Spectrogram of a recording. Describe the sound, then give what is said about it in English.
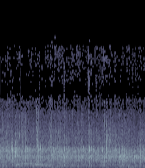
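An audience applauds to welcome a guest as he comes up. Dense, even clapping runs steadily throughout, with a few louder individual claps standing out. “So would you put your hands together and welcome Mr. Bernie Moore as he comes.”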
